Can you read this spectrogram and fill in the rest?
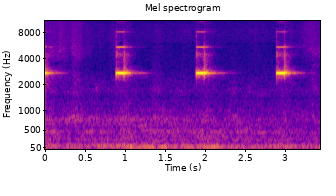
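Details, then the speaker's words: Stovetop monitor built on a Particle Argon: three sharp high beeps about once a second in a quiet room as the buzzer sounds the over-temperature alarm with the stove left on. "the buzzer is now opera now buzzing so we have an audio alert"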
